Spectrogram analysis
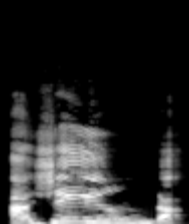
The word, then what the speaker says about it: agenda: Agenda. O gen eu falei por mais tempo, então é minha sílaba tônica e assim por diante.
